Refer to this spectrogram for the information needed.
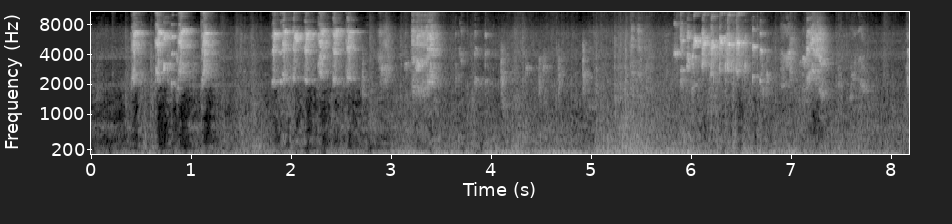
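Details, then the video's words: African lovebirds in a breeding colony, caged, giving rapid bursts of high, harsh chirps and chatter in clusters, with short quiet gaps and a low background hum. "Lovebird Singing & Chirping Sounds"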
